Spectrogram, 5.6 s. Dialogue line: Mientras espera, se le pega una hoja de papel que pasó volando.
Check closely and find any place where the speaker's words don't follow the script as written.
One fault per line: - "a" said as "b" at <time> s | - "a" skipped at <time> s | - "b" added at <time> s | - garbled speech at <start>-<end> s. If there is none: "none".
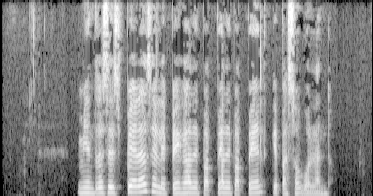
none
